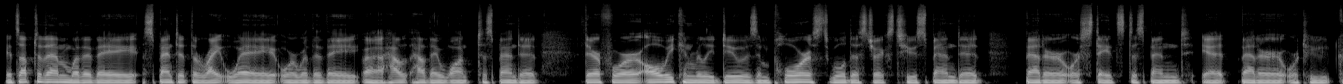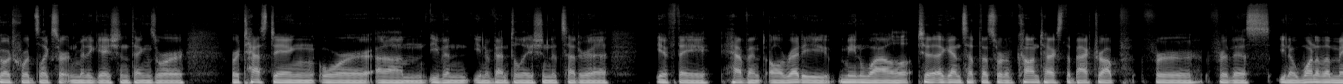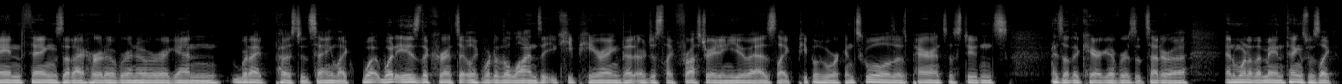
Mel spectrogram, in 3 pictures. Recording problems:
none

